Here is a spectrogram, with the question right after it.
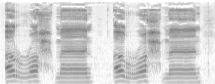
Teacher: Lam ini tidak dibaca. Masukkan terus. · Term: Syamsiah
